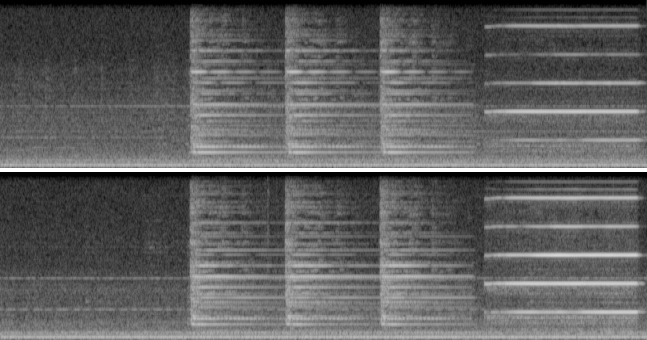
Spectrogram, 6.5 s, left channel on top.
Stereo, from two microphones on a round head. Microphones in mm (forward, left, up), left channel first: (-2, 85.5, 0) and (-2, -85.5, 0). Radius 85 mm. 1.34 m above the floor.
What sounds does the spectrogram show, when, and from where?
1.9 s a bell: 25° right (ahead or behind), 3.5 m
4.8 s a violin: 40° right (ahead or behind), 0.6 m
